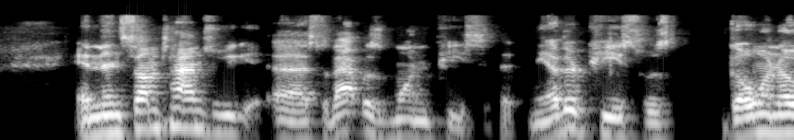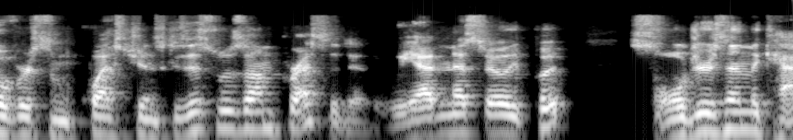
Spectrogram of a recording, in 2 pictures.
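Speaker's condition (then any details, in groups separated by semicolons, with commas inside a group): No condition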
